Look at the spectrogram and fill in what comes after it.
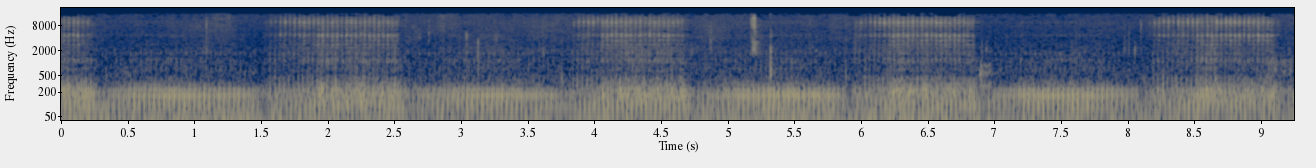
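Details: Purring of Polina, a British Shorthair mother cat hugging her three kittens, three days old and nursing: deep continuous rumbling that swells and eases in a regular breathing rhythm, with breathy rushes between phases and a few faint clicks.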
